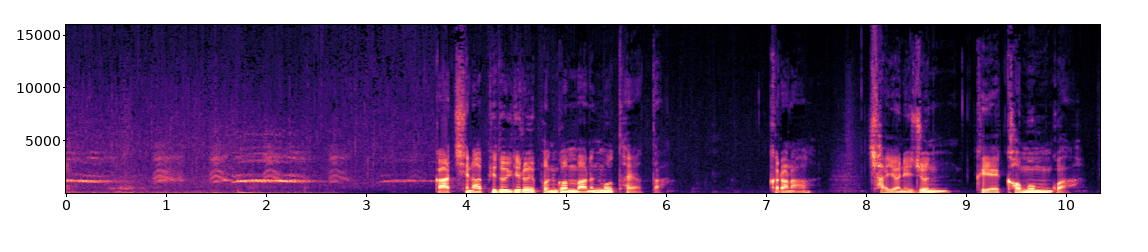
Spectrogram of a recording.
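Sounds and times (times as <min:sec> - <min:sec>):
crows cawing from a dead fir branch: 0:00.0 - 0:03.9
speech: 0:03.7 - 0:06.1, 0:07.0 - 0:10.2.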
